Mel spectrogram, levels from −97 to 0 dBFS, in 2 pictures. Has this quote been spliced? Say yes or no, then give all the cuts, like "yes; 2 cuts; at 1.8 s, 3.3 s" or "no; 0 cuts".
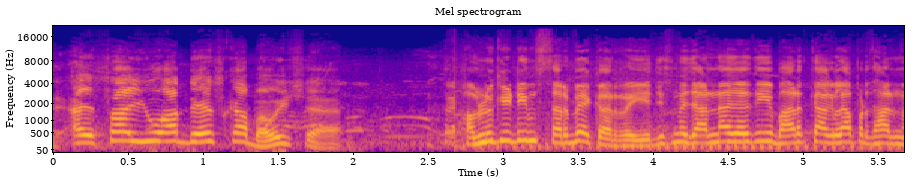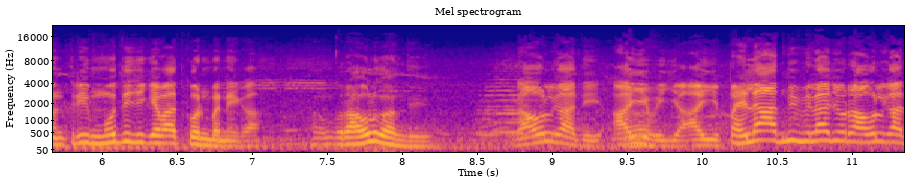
yes; 1 cut; at 2.6 s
